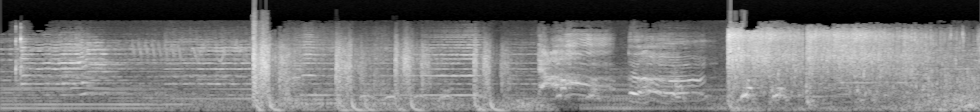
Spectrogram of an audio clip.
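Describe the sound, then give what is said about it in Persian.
A sharp, loud gunshot crack splits a busy, noisy scene at a hunting ground as several shooters fire at once at a large flock of birds, followed by scattered smaller bangs and a sudden burst of hissing, clattering commotion near the end. “فوج بزرگی از پرندگان به این سو می آیند. فرصت می دهیم جملگی همزمان شلیک کنید.”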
